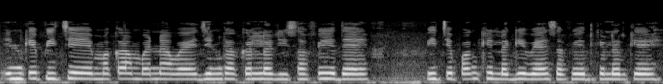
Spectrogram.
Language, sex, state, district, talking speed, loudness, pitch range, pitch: Hindi, female, Rajasthan, Barmer, 170 wpm, -13 LUFS, 245-255 Hz, 250 Hz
